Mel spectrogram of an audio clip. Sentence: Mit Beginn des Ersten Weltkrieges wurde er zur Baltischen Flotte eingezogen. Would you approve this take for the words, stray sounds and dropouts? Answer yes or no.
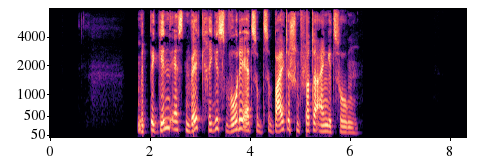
no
